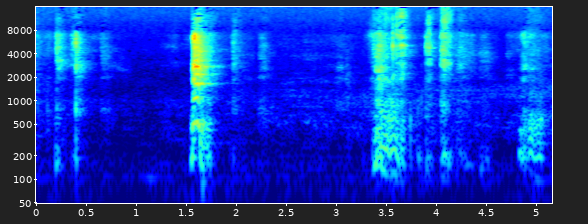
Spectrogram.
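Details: Chihuahua, a graduate of a Crimean kennel, with a companion dog from Tver; a few short, sharp barks and growly bursts spaced unevenly over five seconds, indoors in a small quiet room.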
